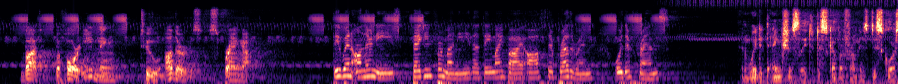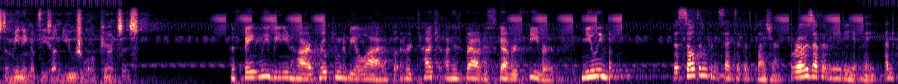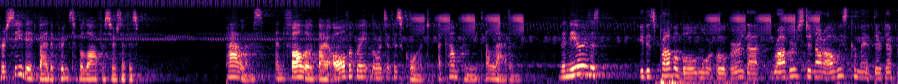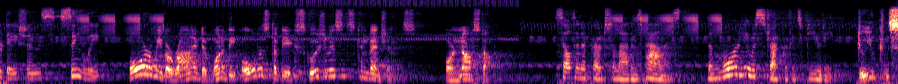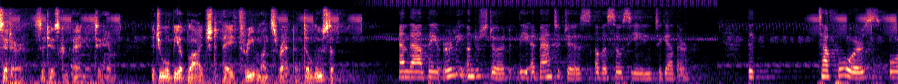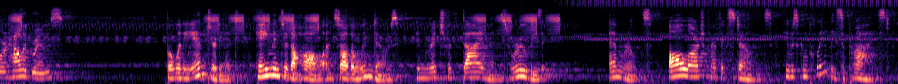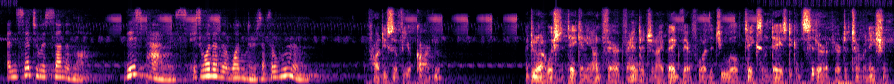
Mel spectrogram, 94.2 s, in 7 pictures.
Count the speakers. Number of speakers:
5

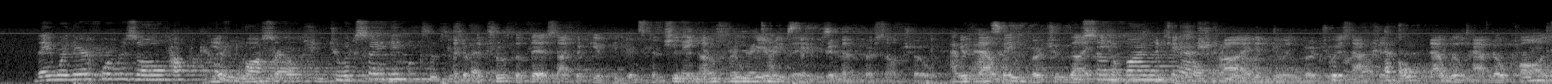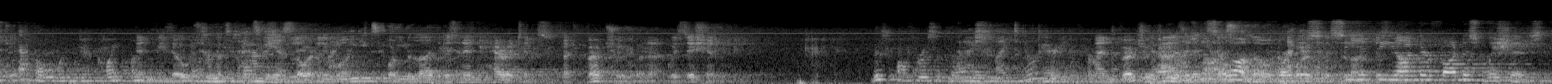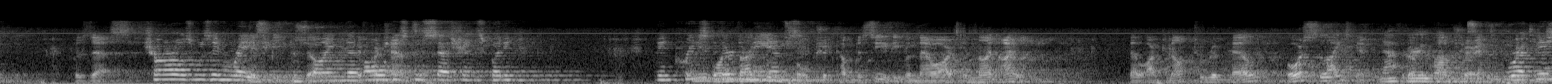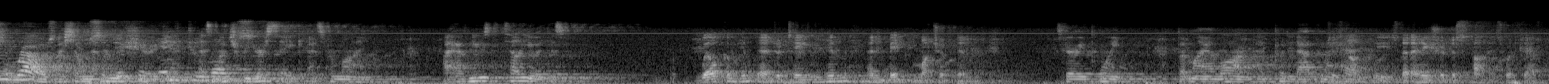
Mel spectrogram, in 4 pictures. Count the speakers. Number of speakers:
4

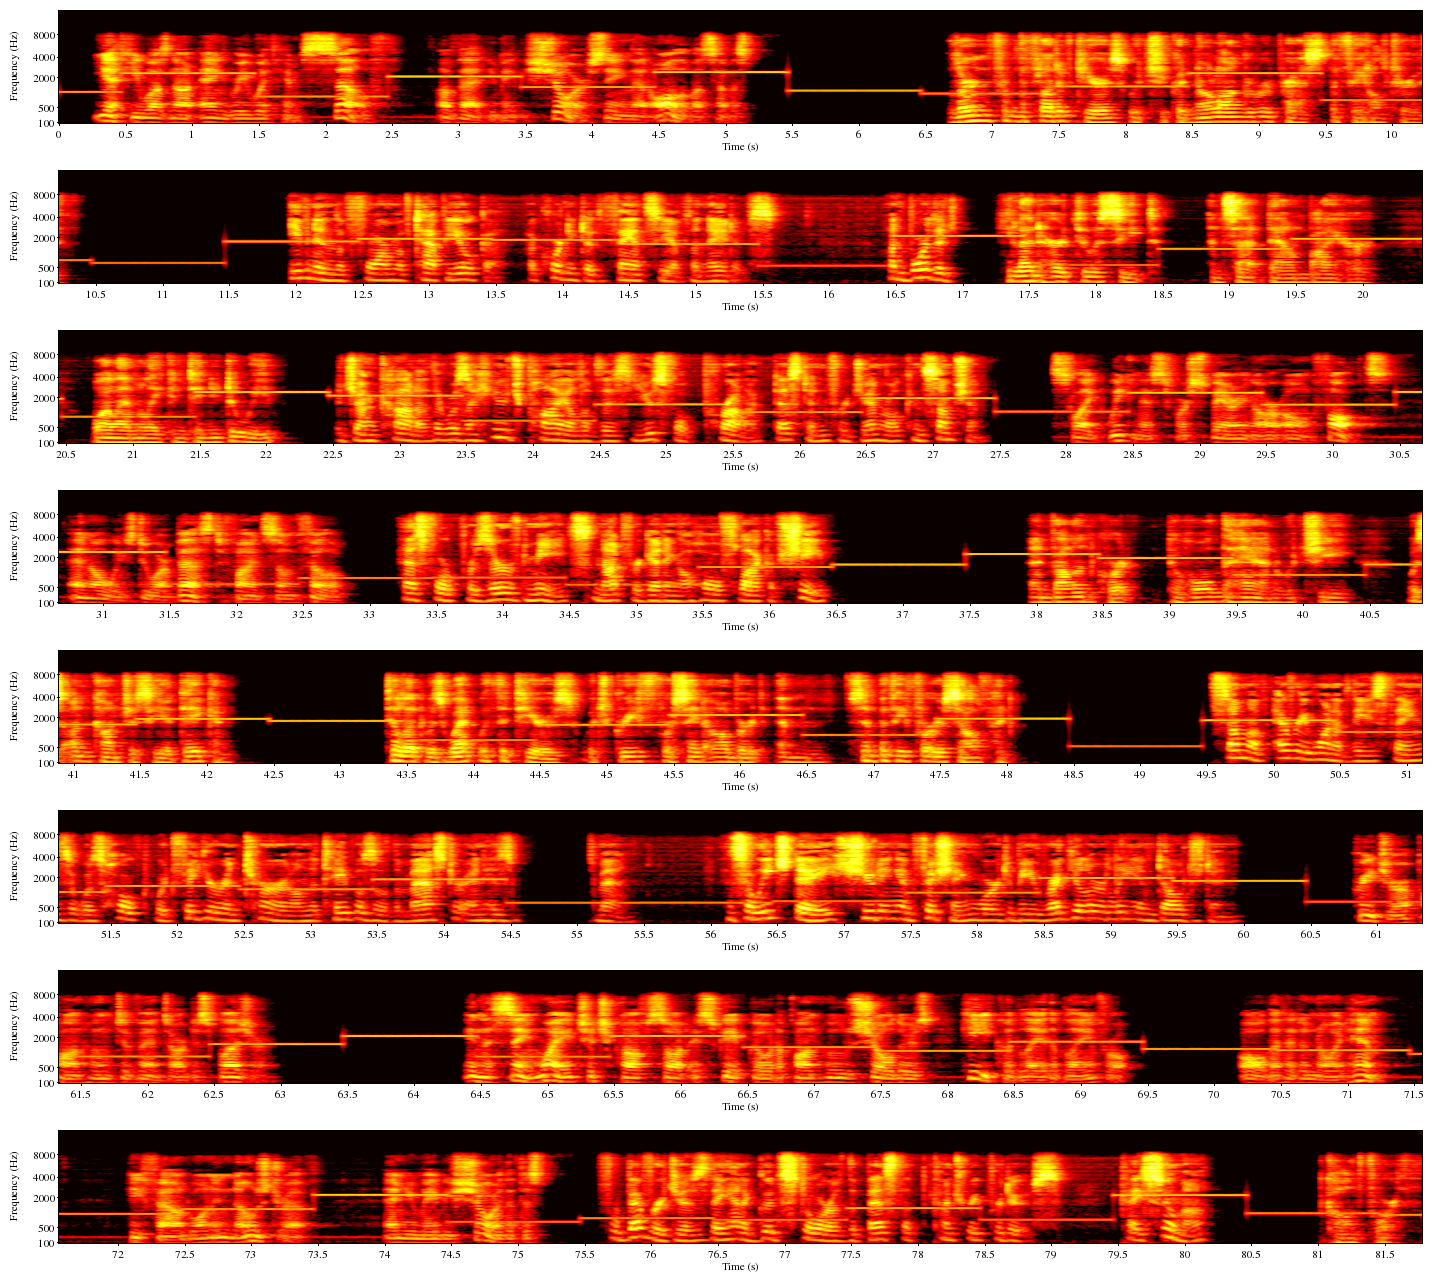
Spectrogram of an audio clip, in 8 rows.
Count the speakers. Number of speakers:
3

